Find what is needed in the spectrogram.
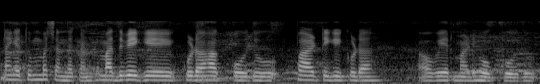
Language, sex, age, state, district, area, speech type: Kannada, female, 30-45, Karnataka, Dakshina Kannada, rural, spontaneous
